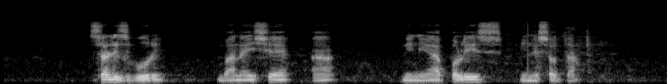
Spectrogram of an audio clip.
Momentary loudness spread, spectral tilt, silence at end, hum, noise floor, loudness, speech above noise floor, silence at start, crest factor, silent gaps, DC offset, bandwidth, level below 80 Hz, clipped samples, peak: 16 LU; -5.5 dB/octave; 0.8 s; none; -61 dBFS; -20 LUFS; 42 dB; 0.9 s; 20 dB; none; under 0.1%; 7.8 kHz; -56 dBFS; under 0.1%; -2 dBFS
